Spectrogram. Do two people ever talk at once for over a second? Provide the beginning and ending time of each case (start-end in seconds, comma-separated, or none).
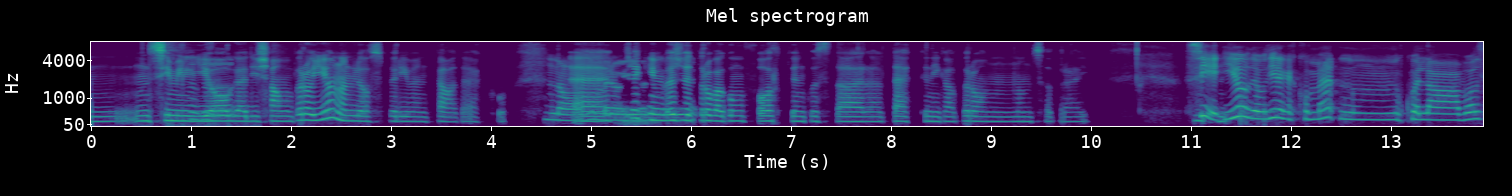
4.8-6.1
